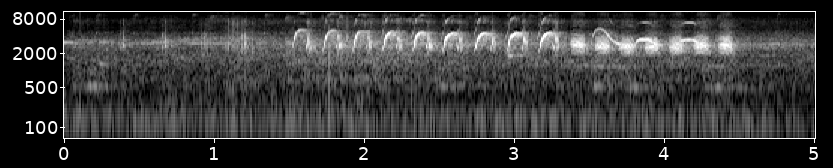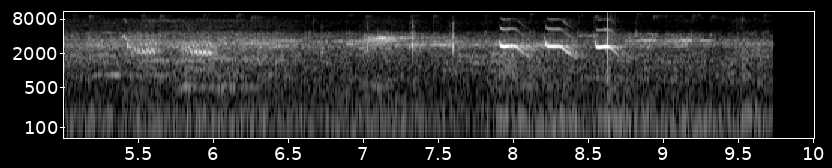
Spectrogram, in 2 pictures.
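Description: A small songbird singing a fast run of about a dozen high, repeated notes, each sliding downward, about five a second, with the last few lower and closer together. A few short chirps follow near the end.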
